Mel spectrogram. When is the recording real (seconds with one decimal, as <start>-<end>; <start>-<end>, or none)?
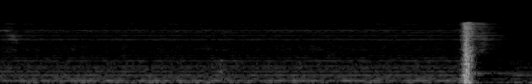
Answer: none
